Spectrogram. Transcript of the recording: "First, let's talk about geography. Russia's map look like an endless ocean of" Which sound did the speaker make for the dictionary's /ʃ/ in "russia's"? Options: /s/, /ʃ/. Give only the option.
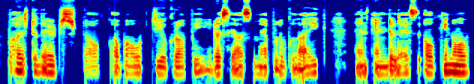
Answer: /s/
